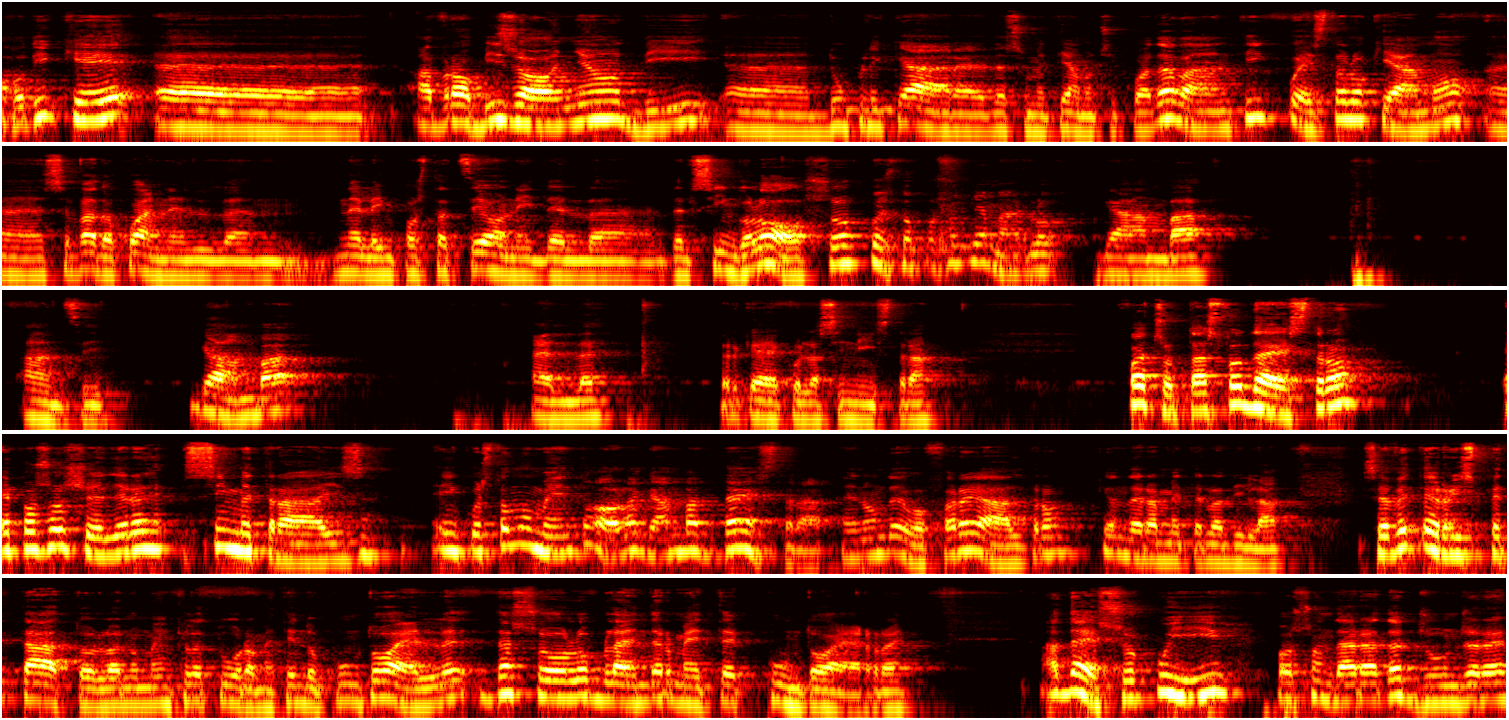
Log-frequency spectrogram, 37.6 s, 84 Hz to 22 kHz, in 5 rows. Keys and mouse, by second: 1.9 click, 3.5 click, 5.1 KP_1, 8.5 click, 11.4 click, 15.3 click, 15.5 click, 20.6 right click, 26.8 g, 29.3 click, 32.0 click, 35.2 click, 36.5 shift+a.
